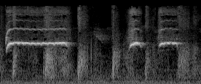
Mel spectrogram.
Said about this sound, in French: il croisa un homme avec un képi sur la tête, engoncé dans un uniforme bleu qui, quand il le vit, hurla avant de détaler à toutes jambes en soufflant dans un sifflet strident.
